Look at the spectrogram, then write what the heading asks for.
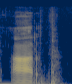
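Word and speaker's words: earth: কিন্তু নিচের ক্ষেত্রে উল্টো, নিচের ক্ষেত্রে হচ্ছে কি ই এবং আ এর পর যদি কনসোনেন্ট থাকে তাহলে আ এর উচ্চারণ করতে হয়।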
